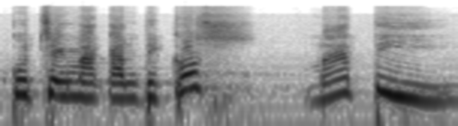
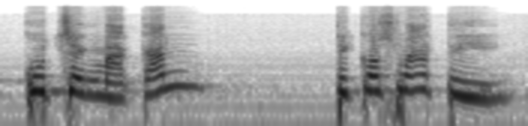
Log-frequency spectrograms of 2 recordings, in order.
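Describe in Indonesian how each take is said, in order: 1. Ada jeda setelah kata tikus. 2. Ada jeda setelah kata makan. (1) "Yang mati siapa? Kucingnya" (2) "Kucingnya enak-enak makan, tikusnya mati"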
